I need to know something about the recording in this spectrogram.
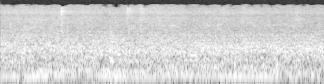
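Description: Quiet room tone: a steady faint hiss with a low hum, and no distinct sound events.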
